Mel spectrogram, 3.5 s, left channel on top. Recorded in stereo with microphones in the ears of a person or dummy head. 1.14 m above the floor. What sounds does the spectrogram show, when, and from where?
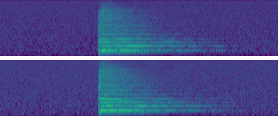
1.2 s a snare drum: 20° left (ahead or behind), 3 m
